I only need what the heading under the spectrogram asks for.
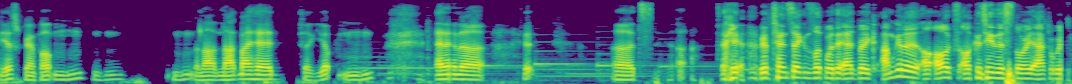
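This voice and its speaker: A man's voice: mid-range voice, fairly bright tone. A young man hosting a livestream, chatting casually and telling a story, rambling and laughing often between phrases. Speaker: livestream host. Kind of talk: casual stream chat and storytelling. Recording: slightly muffled lo-fi audio, faint music.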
